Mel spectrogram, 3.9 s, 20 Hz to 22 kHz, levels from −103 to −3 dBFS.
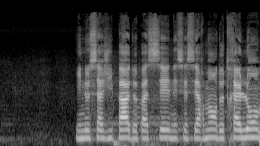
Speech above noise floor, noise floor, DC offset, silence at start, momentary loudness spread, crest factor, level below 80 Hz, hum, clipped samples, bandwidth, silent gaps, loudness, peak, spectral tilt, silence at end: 42 dB; -72 dBFS; under 0.1%; 1.15 s; 9 LU; 22 dB; -62 dBFS; none; under 0.1%; 16.5 kHz; none; -30 LUFS; -12 dBFS; -3 dB/octave; 0 s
